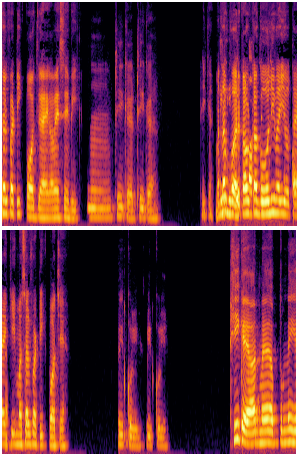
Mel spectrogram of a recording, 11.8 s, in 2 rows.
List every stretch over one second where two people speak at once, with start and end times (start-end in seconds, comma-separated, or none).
4.3-6.0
